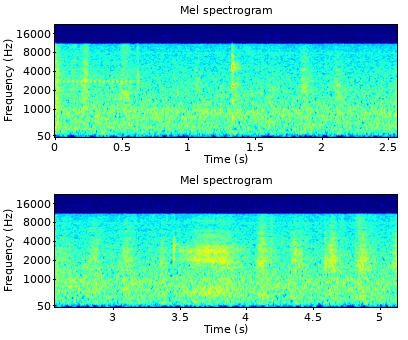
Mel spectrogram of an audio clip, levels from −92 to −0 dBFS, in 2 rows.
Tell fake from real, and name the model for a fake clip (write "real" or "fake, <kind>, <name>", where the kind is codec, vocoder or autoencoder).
real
